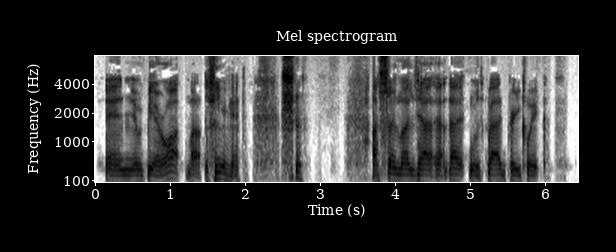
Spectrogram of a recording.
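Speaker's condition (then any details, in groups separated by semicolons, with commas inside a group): Cleft palate; congenital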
